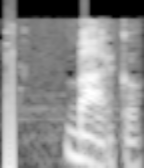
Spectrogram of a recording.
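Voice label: "barco", Veneto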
